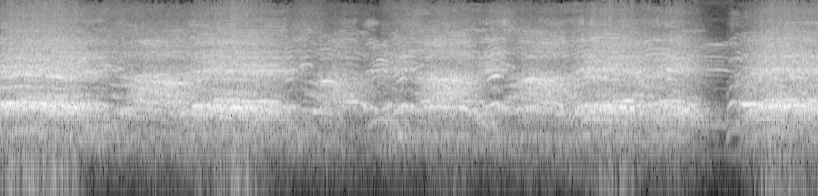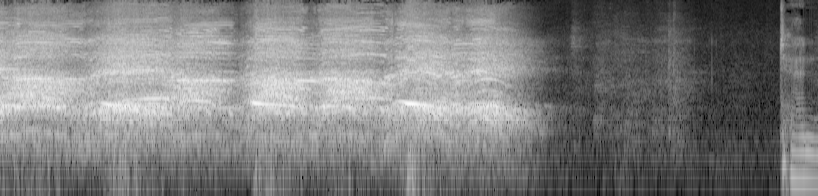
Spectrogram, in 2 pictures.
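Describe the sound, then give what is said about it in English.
A crowd chants the holy name in loud unison, repeating phrases rhythmically in a strong, continuous chorus that breaks off abruptly near the end and gives way to near silence. “This is the great gift of chanting the holy name.”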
